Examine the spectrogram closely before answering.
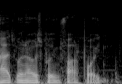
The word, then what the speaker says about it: Farpoint: It's Farpoint, not Farpoint. Farpoint. Not like far, comma, point. It's Farpoint. It's not Farpoint.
